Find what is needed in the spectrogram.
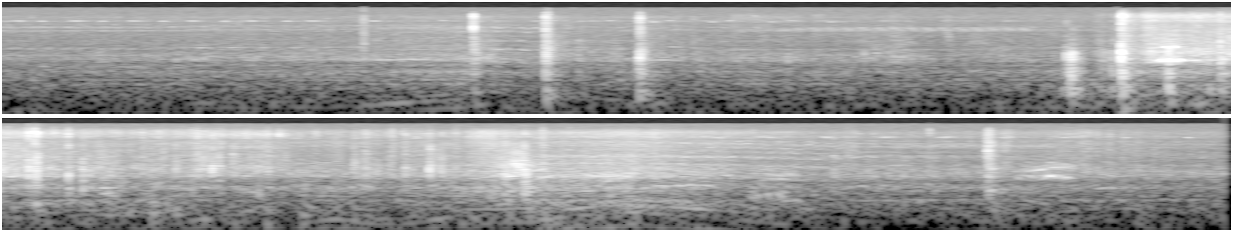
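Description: A wild Sri Lankan elephant rummaging at a van's side window with its trunk and head: a few sharp clicks, then about four seconds of rustling and scraping, loudest about six seconds in.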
